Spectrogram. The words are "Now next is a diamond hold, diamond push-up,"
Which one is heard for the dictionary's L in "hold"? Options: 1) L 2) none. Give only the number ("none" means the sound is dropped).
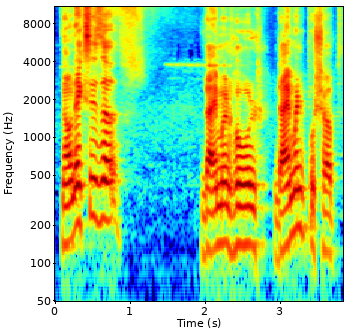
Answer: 1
